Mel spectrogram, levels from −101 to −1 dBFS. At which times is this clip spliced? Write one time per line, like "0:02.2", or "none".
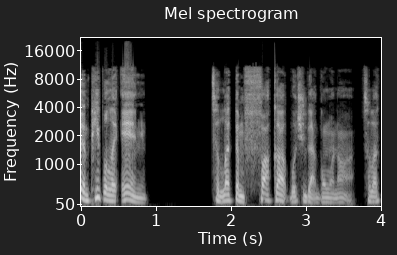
none

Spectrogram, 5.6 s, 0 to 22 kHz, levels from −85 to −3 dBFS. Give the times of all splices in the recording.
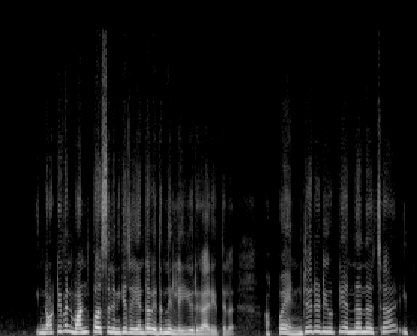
none

